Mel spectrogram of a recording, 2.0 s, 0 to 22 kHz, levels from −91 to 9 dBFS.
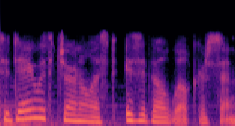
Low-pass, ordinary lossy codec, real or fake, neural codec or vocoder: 7.2 kHz; Opus, 16 kbps; real; none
